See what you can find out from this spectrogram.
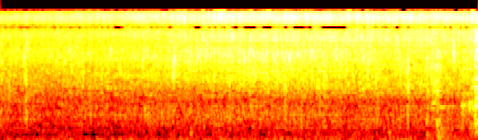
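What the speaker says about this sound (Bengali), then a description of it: "এই মাছগুলো এরকম করে ভেজে নেবো।" Fish frying in a pan gives a steady, close sizzle with a soft crackle, holding an even level throughout with no voices.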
